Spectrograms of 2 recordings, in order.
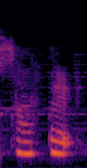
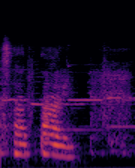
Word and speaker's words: satai: Nah, misalkan nih contohnya kita sering menyebut sate. Nah, sebenarnya kata yang benarnya itu adalah satai. Jadi, sate itu salah ya, yang benarnya itu adalah satai.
